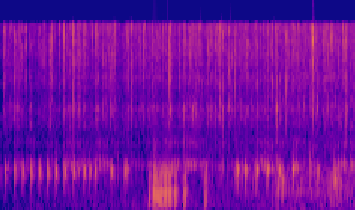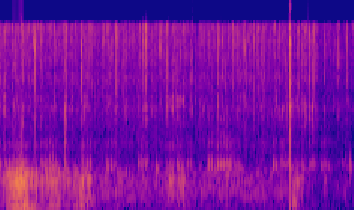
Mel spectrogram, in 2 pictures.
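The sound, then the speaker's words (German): Underwater recording of a healthy, active coral reef, played back over a damaged area of the Great Barrier Reef in Australia: a steady bed of crackling and clicking over low watery rumbles, with a few louder bursts and sharp pops scattered through. “Sie haben bei einem der geschädigten Bereiche vom Great Barrier Reef in Australien Geräusche von einem gesunden, aktiven Riff abgespielt.”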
